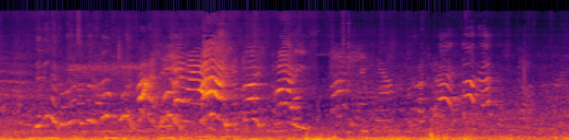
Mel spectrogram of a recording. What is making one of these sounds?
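Young people chat nearby as they walk past, outdoors.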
